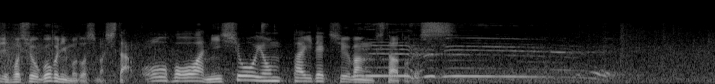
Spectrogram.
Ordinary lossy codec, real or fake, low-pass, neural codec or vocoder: none; real; 7.2 kHz; none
